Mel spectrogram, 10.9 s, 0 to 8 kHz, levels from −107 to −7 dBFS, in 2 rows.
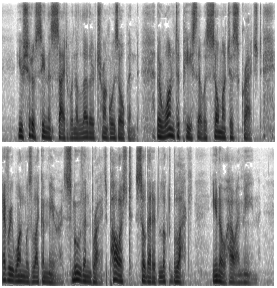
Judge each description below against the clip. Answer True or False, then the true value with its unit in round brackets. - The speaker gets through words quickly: True (230 wpm)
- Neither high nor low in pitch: False (100 Hz)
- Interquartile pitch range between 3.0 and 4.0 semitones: True (3.7 semitones)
